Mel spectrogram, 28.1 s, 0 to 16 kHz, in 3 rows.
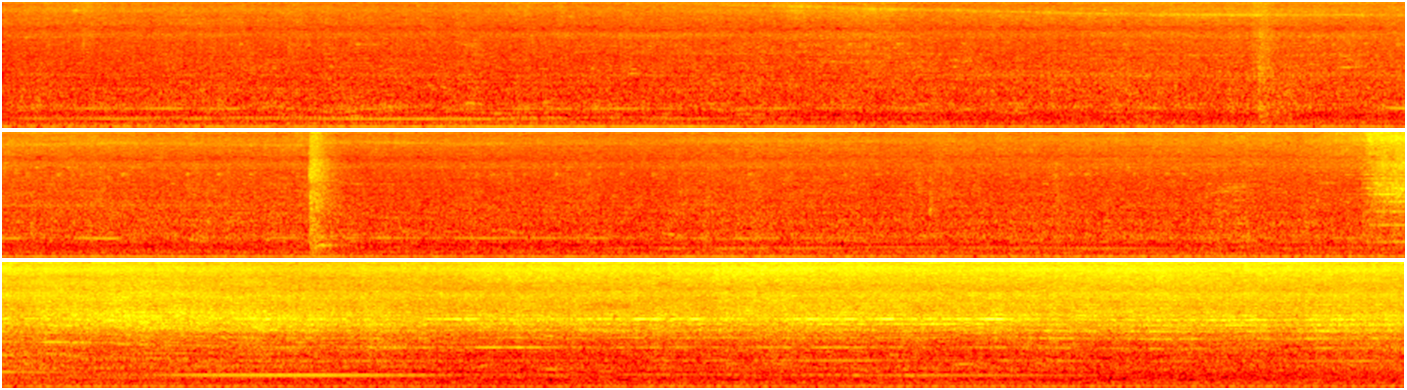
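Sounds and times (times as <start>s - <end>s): sawmill drive rumbling: 0.0s - 28.0s
saw blade hissing and whining: 18.3s - 28.0s.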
